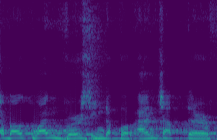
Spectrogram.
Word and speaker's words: Quran: Iyung Quran na sinasabi the proper pronunciation is Quran.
